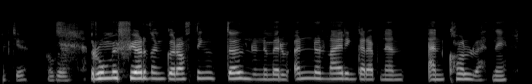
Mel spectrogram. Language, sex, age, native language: Icelandic, female, 18-19, Icelandic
